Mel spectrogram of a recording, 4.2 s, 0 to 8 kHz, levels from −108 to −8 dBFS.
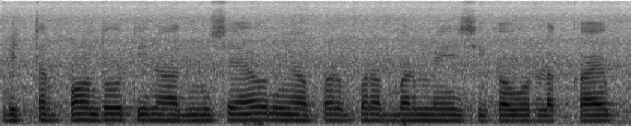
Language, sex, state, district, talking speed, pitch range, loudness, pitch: Hindi, male, Uttar Pradesh, Shamli, 200 wpm, 130-145 Hz, -16 LUFS, 135 Hz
